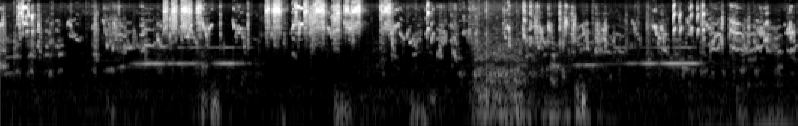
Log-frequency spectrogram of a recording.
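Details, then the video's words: A group of budgerigars chattering, high rapid chirps and squawky bursts coming in waves, with a faint steady tone underneath and a short noisy break midway. "Beautiful Budgies Chirping Sounds"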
